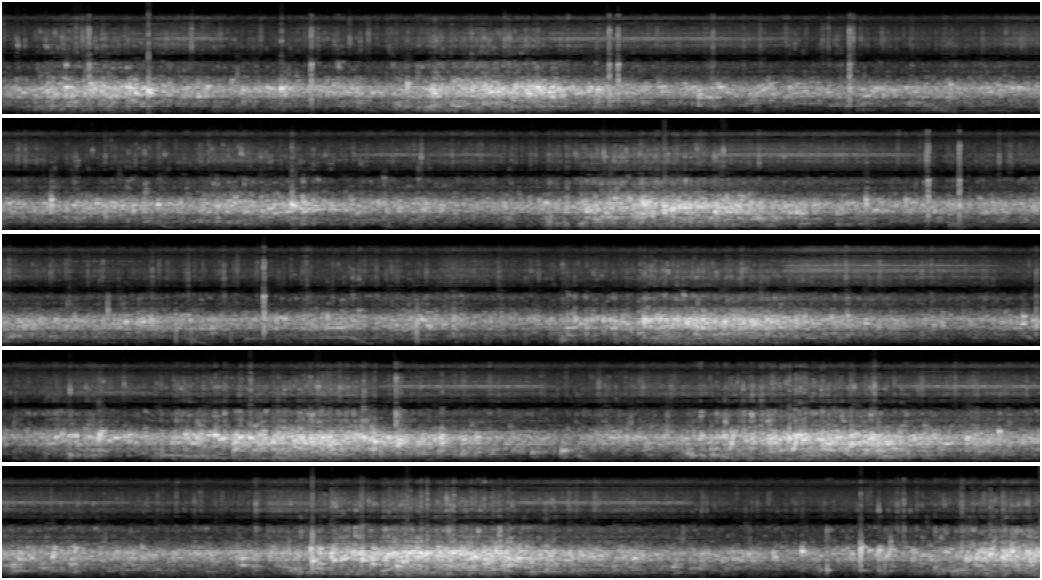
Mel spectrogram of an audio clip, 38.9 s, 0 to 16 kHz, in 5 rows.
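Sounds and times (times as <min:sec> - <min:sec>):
underwater bubbling and gurgling: 0:00.0 - 0:38.9.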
